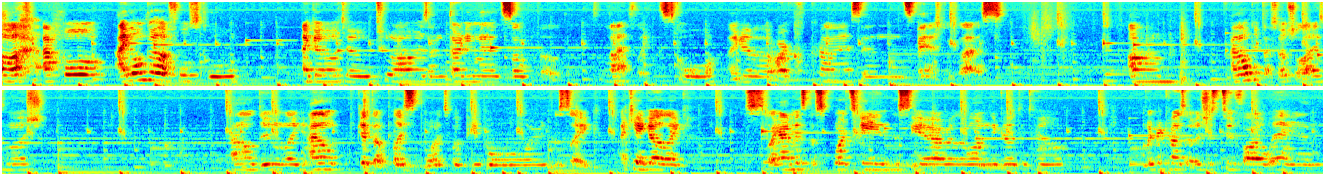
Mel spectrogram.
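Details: Teenage female high school soccer player with an acquired stutter and speech impediment after a concussion from a kick to the head, with vertigo and walking difficulty, recorded before upper cervical chiropractic care; stuttering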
